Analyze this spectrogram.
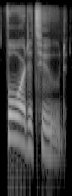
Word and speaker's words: fortitude: Fortitude. Stress on the first syllable.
